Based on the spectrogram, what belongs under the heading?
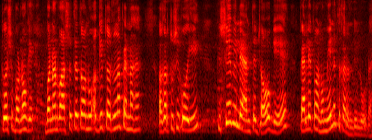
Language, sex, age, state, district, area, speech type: Punjabi, female, 60+, Punjab, Gurdaspur, urban, spontaneous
